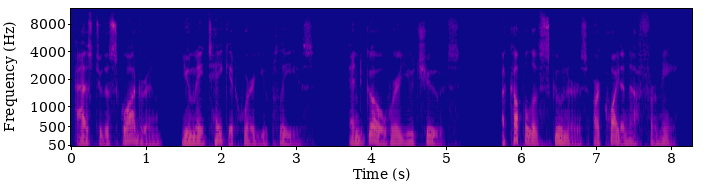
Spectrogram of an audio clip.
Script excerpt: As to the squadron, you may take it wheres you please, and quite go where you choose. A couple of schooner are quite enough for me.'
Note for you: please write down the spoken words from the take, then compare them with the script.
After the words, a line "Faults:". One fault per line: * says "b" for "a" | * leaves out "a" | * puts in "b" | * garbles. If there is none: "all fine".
As to the squadron, you may take it where you please, and go where you choose. A couple of schooners are quite enough for me.'
Faults:
* says "where" for "wheres"
* leaves out "quite"
* says "schooners" for "schooner"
